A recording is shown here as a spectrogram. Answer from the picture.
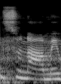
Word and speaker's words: tsunami: First of all, I would like to highlight that in tsunami word T is silent.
